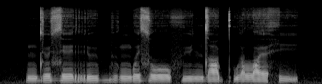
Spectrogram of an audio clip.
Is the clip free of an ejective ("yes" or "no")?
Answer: no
